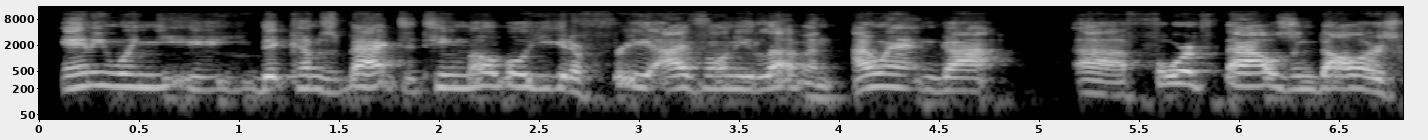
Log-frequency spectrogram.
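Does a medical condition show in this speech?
No.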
